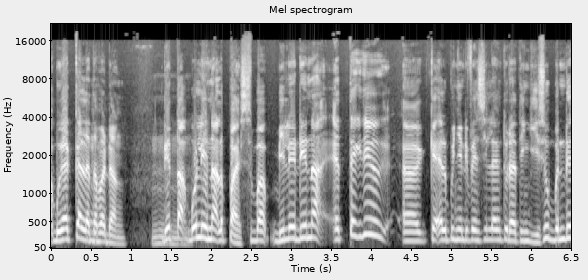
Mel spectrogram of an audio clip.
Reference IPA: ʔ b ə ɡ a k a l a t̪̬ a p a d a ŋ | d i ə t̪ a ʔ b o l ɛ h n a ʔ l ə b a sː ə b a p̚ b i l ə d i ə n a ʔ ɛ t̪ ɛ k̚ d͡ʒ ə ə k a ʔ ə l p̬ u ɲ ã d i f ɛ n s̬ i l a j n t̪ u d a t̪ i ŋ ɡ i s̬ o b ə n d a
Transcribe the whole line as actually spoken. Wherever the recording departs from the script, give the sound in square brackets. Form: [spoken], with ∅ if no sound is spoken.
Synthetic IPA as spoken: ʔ b ə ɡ a k a l a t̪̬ a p a d a ŋ | d i ə t̪ a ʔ b o l ɛ h n a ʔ l ə [p] a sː ə b a p̚ b i l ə d i ə n a ʔ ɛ t̪ ɛ k̚ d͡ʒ ə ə k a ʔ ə l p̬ u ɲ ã d i f ɛ n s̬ i l a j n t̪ u d a t̪ i ŋ ɡ i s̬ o b ə n d [ə]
